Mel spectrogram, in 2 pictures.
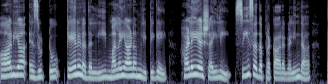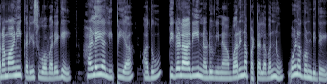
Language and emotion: Kannada, neutral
